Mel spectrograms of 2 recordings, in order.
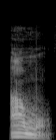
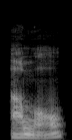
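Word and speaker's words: Aamu: how Egyptians pronounce things Scholars kind of agree that these three hieroglyphics uh or four that these are to be pronounced AMU this word appears hundreds of times in the Bible in the Hebrew Bible the the original Bible to this day we call Israel is the people of Israel the three Hebrew letters that spell AMU that you can also pronounce Amo it's the same letters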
